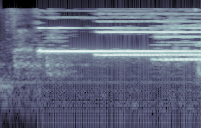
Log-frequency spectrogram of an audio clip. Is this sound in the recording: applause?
no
